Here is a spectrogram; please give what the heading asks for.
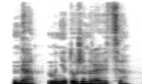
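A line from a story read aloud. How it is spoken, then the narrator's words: Sighing. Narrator (Russian): вздохнула я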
